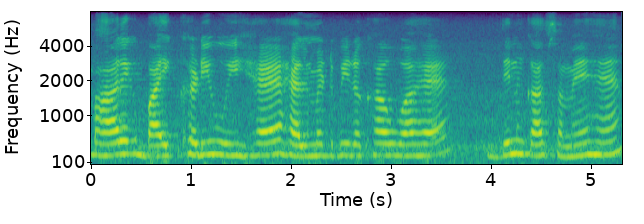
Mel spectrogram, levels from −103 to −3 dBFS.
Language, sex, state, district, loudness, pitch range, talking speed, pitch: Hindi, female, Haryana, Charkhi Dadri, -16 LUFS, 220-240 Hz, 170 wpm, 225 Hz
